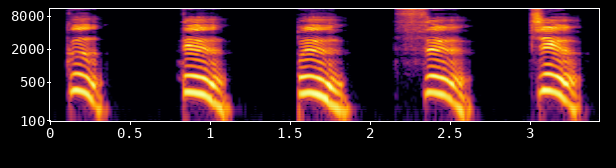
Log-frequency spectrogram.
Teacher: 입술을 양옆으로 잔뜩 버린 후에 목에 힘을 주어서 소리를 내야 해요 소리가 울리거나 바람이 세는 소리가 아니랍니다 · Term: 된 소리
